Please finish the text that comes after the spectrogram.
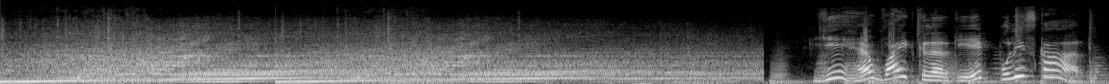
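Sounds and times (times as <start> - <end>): car engine accelerating: 0.0 - 7.7.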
